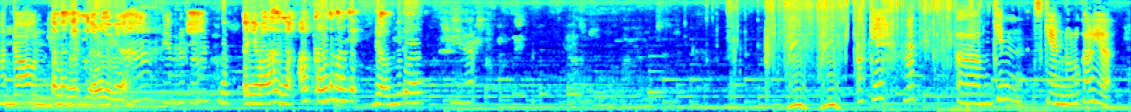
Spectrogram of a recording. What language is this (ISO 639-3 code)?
ind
